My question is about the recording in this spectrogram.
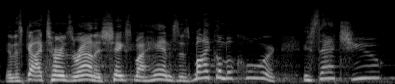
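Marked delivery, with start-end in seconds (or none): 1.9-3.8 high, bright mock surprise; retold high "is that you?"; surprised greeting. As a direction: imitate a stranger spotting an old friend. Stranger greets him, surprised.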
